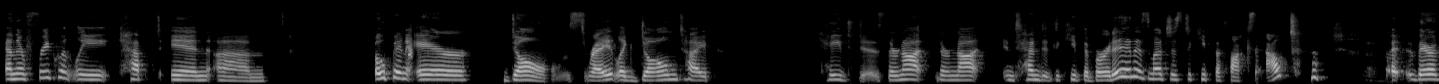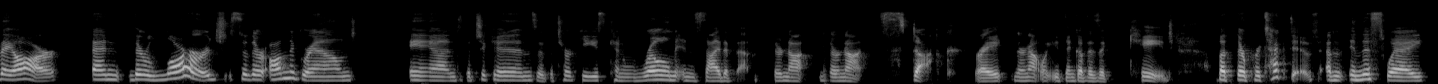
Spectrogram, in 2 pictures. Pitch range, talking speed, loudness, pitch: 185-230 Hz, 160 wpm, -27 LUFS, 205 Hz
